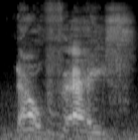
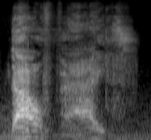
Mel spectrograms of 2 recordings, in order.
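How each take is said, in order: First: It is said louder and threatening. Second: It is shouted at full volume.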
